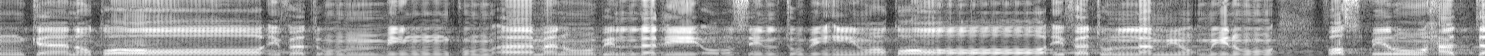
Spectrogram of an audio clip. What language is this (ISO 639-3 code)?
ara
